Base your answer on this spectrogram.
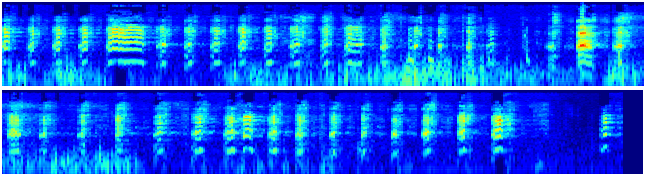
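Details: Staffordshire Bull Terrier playing with a tire gives a rapid series of voiced, wheezy huffs, like short grunts, over low scuffling noise. The scuffling stops partway through, and the huffs then slow, become spaced out, and fade to a final few.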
